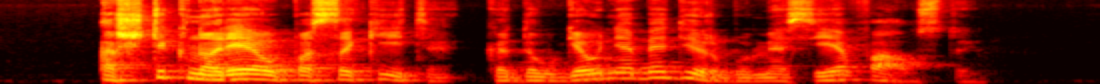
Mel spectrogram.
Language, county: Lithuanian, Kaunas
